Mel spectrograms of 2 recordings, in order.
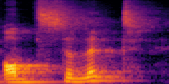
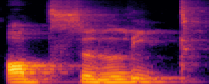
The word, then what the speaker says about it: obsolete: First word, you said obsolete. It's obsolete, obsolete.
